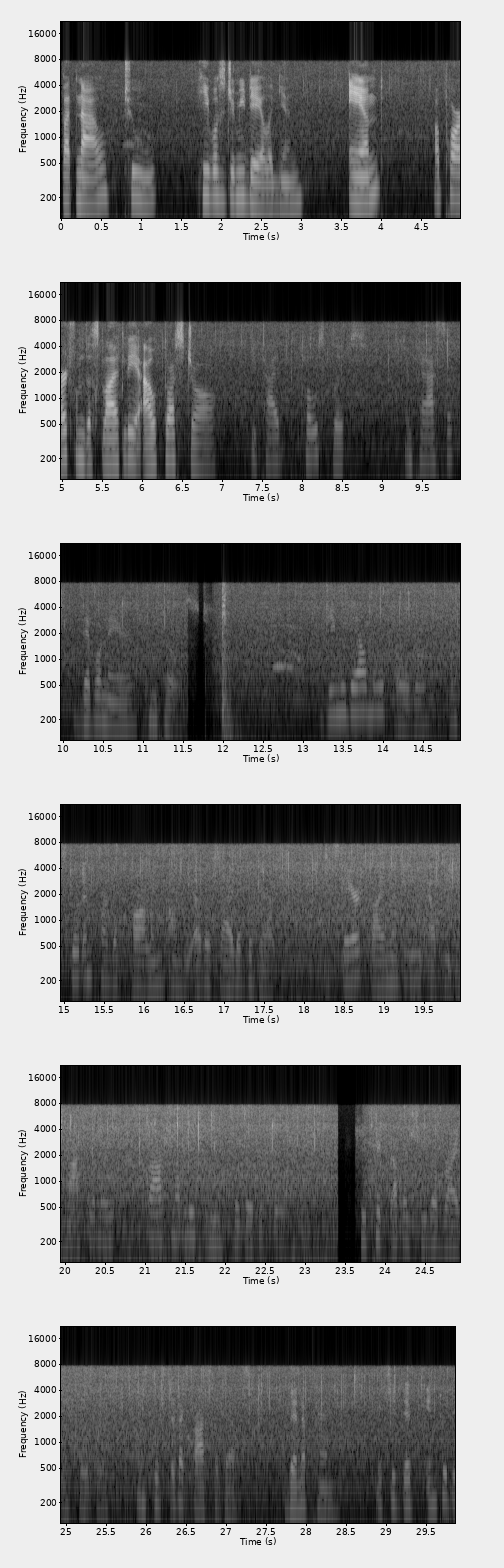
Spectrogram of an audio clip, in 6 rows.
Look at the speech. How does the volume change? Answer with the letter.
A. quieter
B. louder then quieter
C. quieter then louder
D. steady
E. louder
A.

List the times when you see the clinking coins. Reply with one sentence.
The clinking coins can't be heard in this clip.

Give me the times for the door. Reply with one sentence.
The door can be heard from 11.9 to 12.3 s.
